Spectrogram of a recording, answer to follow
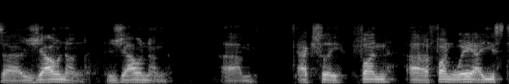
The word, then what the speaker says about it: Zhaawnong: And my pronunciation is Zhaawnong.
